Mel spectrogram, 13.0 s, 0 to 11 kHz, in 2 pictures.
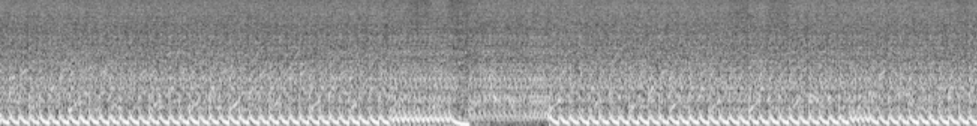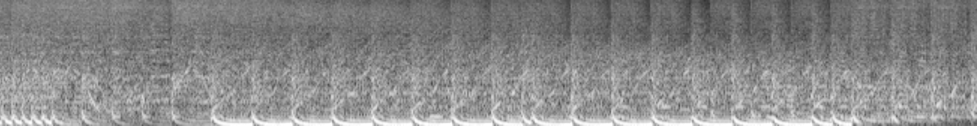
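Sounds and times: distorted kick drums: 0.0 - 13.0.

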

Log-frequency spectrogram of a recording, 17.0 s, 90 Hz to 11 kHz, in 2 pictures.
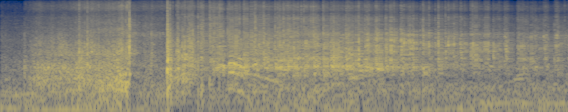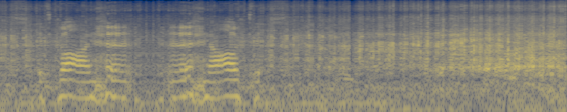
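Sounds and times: skateboard wheels rolling on paving: 0.1 - 17.0.

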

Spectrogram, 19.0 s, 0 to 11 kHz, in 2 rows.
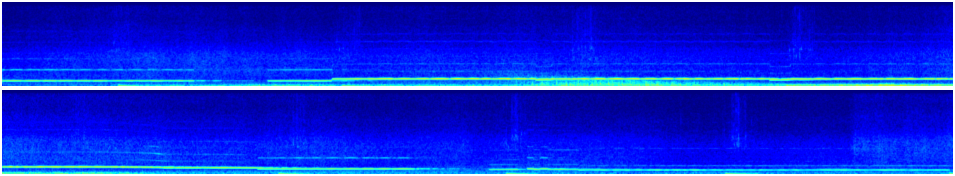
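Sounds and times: flute playing long notes: 0.0 - 19.0
low musical accompaniment: 0.0 - 19.0.

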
